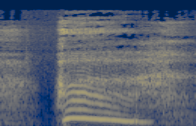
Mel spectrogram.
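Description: a yawn

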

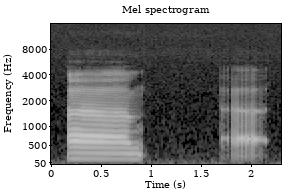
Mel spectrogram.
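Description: phone call ringing

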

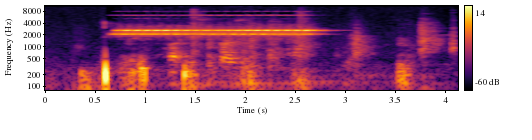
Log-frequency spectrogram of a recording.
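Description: buzzer going off

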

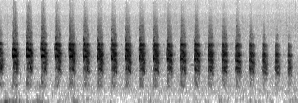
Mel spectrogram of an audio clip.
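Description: king rail call

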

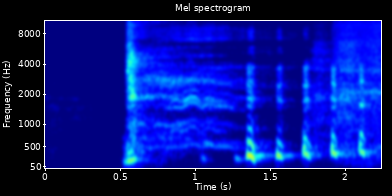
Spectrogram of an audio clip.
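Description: cat

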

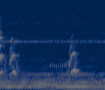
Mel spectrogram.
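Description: dog barking

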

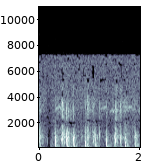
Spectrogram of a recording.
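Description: horse hooves clip-clopping

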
